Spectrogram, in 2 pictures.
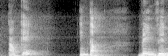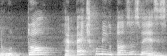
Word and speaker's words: Benvenuto: pelo é o Né em italiano as coisas se pronuncia do jeito que são não tem dois sons para mesma sílaba para a mesma letra Tá ok então Benvenuto Repete comigo todas as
